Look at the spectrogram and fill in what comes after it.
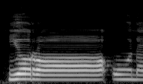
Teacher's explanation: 1 word میں مدہ کے بعد حمزہ 4 to 5 کاؤنٹ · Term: مد متصل واجب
